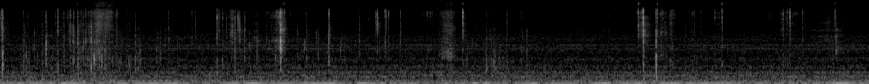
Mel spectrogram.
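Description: A nylon loop surgical suture package is torn and crinkled open, with several sharp tearing and crackling sounds over a quiet room background.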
